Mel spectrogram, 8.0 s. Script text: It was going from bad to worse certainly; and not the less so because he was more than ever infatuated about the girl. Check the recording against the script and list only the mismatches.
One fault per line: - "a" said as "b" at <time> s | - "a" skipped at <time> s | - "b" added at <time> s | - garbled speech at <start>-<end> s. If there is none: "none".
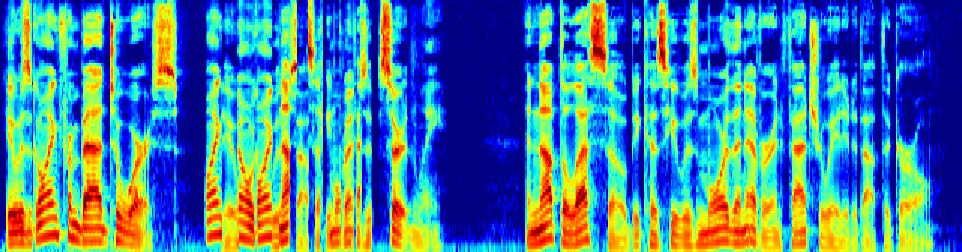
- garbled speech at 1.7-3.1 s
